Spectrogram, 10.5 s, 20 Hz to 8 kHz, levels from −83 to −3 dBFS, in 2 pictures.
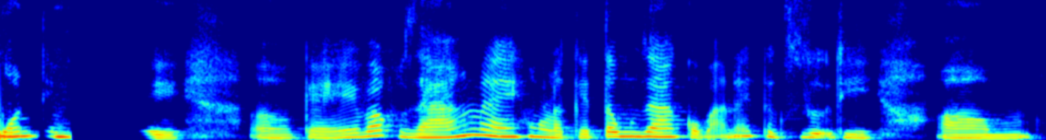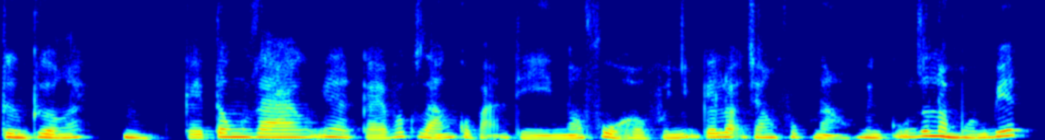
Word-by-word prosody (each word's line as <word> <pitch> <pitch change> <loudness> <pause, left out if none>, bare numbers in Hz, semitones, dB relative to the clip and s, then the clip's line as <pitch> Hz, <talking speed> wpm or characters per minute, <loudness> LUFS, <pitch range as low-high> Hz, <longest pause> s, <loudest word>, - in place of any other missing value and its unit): muốn 255 +2 +7
tìm 245 -4 +4 0.4
về, 170 -2 -2 0.3
ờ, 170 -1 -5
cái 180 +5 -2
vóc 285 +4 +2
dáng 205 +7 +4
này 265 -7 +6
hoặc 235 - +2
là 190 - 0
cái 190 - -4
tông 250 +2 +4
da 235 -1 +5
của 190 - -3
bạn - - -6
ấy. 275 +1 -1
Thực 235 -5 -4
sự 210 -2 -3
thì, 180 -4 -4 0.3
ờ, 175 -1 -1 0.3
thường 200 -4 +4
thường 195 -2 +2
ấy, 205 - -1 0.2
ừm, 185 -5 0 0.2
cái 185 -1 -3
tông 220 +3 +3
da 205 -1 +3
cũng 220 +3 -4
như 230 - +2
là 205 - -1
cái 160 0 -3
vóc 235 +1 -5
dáng 190 -1 -1
của 205 -2 -6
bạn 180 - -8
thì 150 -4 -4
nó 160 +2 -1
phù 200 +2 -1
hợp 160 -1 -5
với 175 0 -2
những 215 - -3
cái 215 -1 0
loại 225 -1 0
trang 195 -1 -1
phục 205 0 -10
nào? 160 -3 -3
Mình 190 -2 0
cũng 235 -1 -2
rất 270 - +4
là 270 - +8
muốn 190 -2 +3
biết. 275 +5 +3
205 Hz, 300 wpm, -27 LUFS, 180-235 Hz, 0.4 s, là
